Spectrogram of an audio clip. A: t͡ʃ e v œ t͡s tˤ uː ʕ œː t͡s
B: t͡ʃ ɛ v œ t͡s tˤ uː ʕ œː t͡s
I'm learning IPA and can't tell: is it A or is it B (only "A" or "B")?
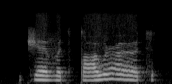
B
